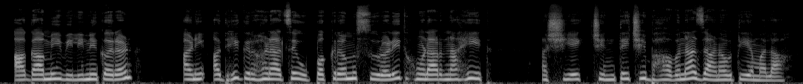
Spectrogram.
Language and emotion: Marathi, fearful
